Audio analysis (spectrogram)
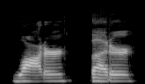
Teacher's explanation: Other forms of English may use a true T sound in water, but in American English, it's water with a flap.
